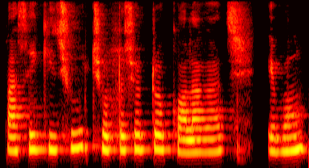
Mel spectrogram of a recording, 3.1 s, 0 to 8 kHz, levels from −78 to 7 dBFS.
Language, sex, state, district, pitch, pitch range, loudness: Bengali, female, West Bengal, Malda, 225 Hz, 205-230 Hz, -22 LUFS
